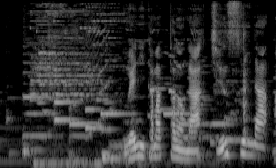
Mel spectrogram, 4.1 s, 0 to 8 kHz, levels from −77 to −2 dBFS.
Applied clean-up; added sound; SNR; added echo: classical method log-MMSE.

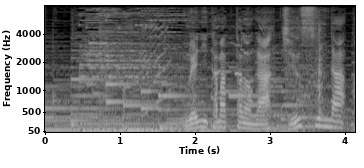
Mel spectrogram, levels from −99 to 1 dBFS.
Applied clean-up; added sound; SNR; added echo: none; Squeak; 14 dB; none.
